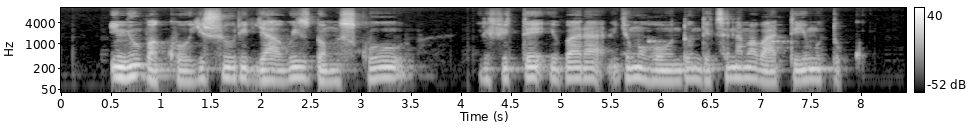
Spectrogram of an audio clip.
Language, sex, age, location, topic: Kinyarwanda, male, 18-24, Nyagatare, education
